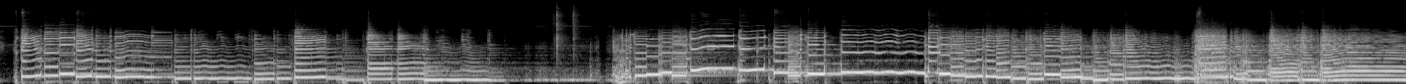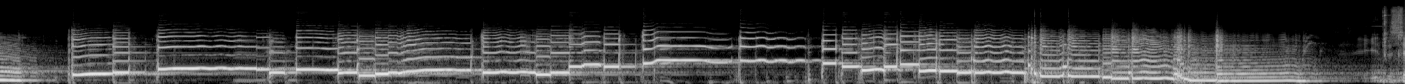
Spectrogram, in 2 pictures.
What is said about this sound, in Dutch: het is eigenlijk een hele veelzijdige gitaar.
